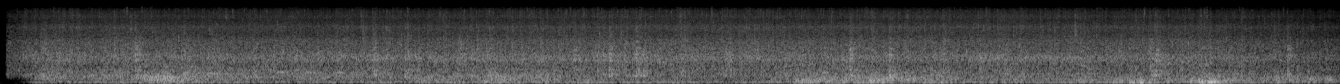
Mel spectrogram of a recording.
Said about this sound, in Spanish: Una noche estalló una terrible tormenta con rayos y truenos. La lluvia caía torrencialmente.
